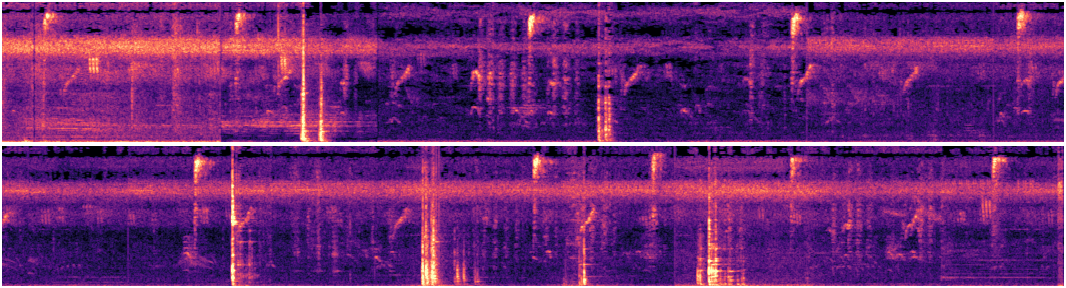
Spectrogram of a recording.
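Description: Sounds of outdoor food preparation: about six sharp knocks of a steel bowl and utensils being handled, spaced a few seconds apart. They sit over a steady high-pitched insect drone. A low rumbling handling noise at the start stops after about two seconds.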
